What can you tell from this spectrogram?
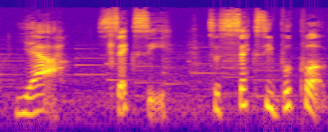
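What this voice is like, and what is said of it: Attempted sexy, seductive voice. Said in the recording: “I don't even know if that was a sexy voice, but is it turning you on?”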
